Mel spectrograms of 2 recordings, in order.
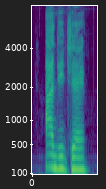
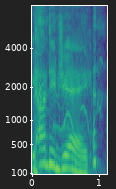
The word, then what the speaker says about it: Adige: Adige. That's not an easy one to pronounce. – Okay, so the Adige.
